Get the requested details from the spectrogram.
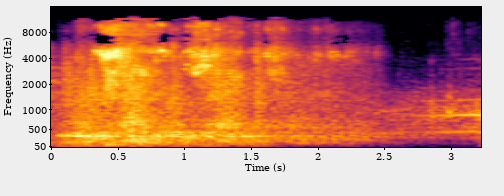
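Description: A flock of vaccinated chickens chatters and clucks together in a farmyard in a Chinese village, its ground covered with white lime used as disinfectant, a steady busy murmur of overlapping calls, with no one speaking.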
